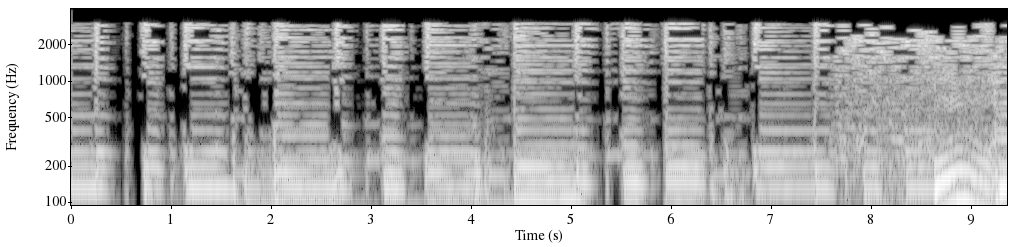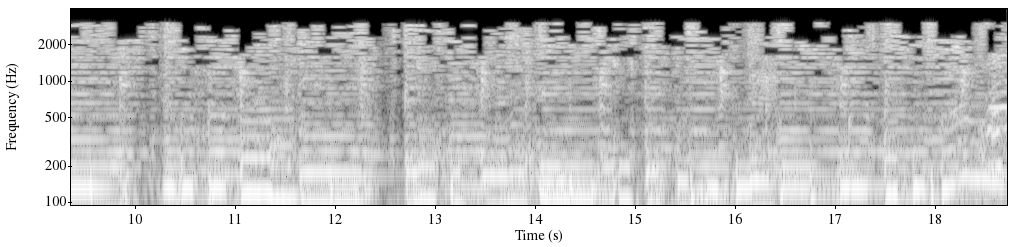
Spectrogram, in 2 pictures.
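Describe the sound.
A Ukrainian partisan war song of the UPA about machine-gun ammunition belts plays in a narrow, muffled band. Sharp rhythmic beats open it, then a denser, sustained arrangement takes over partway through and continues steadily.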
